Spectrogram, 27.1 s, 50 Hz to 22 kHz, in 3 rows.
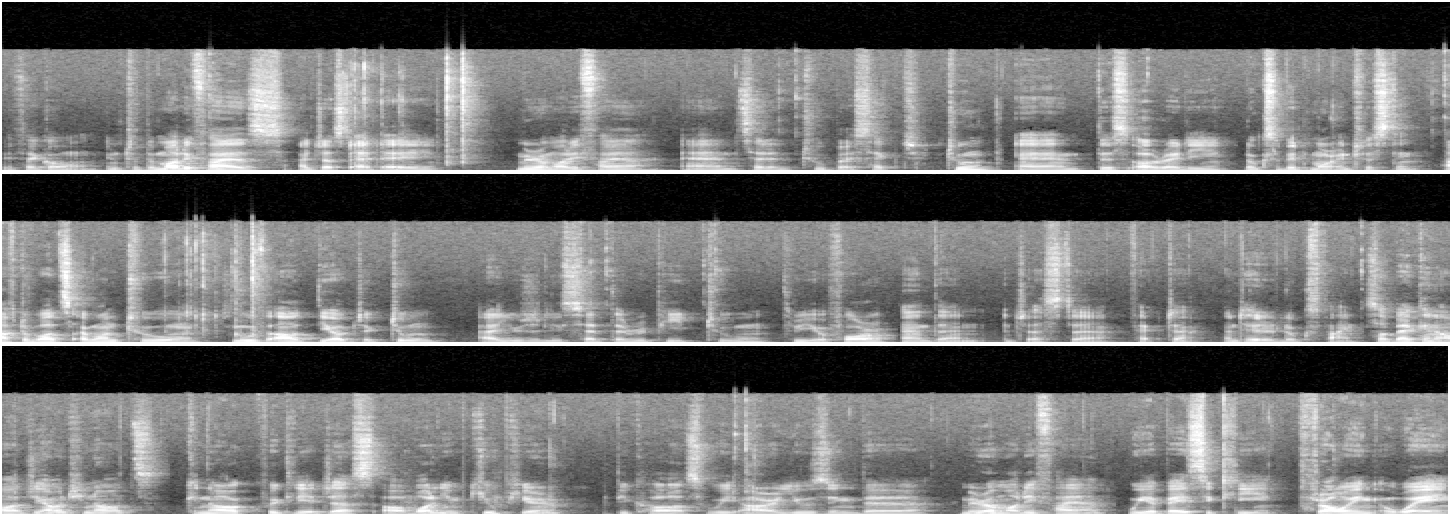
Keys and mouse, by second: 1.2-2.9 drag, 6.2-8.9 drag, 12.6 click, 13.4 click, 14.6-17.5 drag, 21.5 click, 22.8-23.1 drag, 25.5 drag, 27.0 click.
